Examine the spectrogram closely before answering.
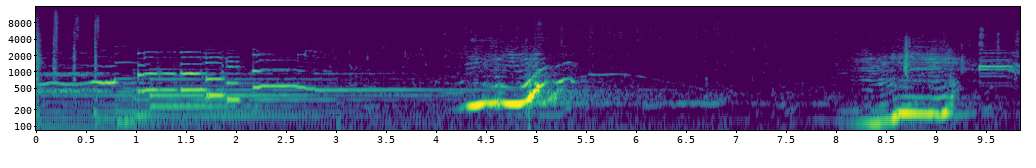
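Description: Whale song: layered, harmonic moaning tones that hold steady, then a swelling upward-sweeping cry midway, and a low groaning call rising again near the end, with no one speaking.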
